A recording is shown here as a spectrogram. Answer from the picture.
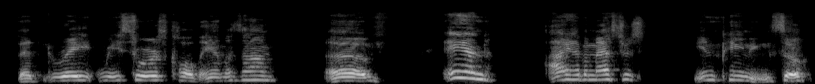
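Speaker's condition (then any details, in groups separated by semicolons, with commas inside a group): Cerebral palsy; spastic type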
